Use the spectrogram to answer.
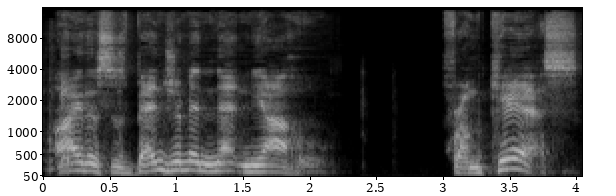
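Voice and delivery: put-on voice introducing himself as a celebrity; Benjamin Netanyahu. Shown as a demonstration. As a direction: demonstrate a politician impression. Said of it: "listen to Benjamin Netanyahu. It's the same voice".

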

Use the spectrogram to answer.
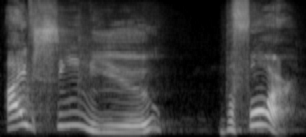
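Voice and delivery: slow, drawn-out suspicious accuser; slow accusing recognition. Retold or imitated. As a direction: stretch it out like you've caught him.

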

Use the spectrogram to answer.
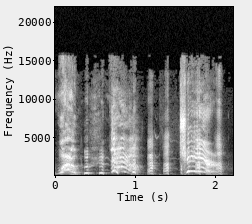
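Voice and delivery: squealing high-pitched cheering; high cheer imitation. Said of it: "Just like".

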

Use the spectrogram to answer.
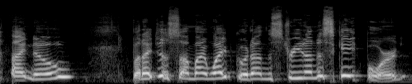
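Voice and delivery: man in heaven lamenting his wife's skateboard, comically tearful; mock heartbroken. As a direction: wail it like a brokenhearted husband. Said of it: "just crying, just heartbroken".

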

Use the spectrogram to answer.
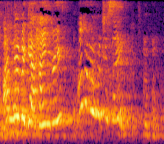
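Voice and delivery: high, giggling protest; laughing denial. Real, not acted. Speaker teasingly denying she ever gets hangry, giggling. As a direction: laugh off the accusation. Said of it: "joking denial of being hangry".

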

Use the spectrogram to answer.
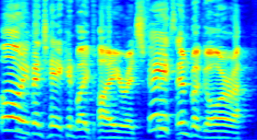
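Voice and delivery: put-on loud, high hammy Irish accent; mock Irish brogue. Captured sailors pretending to be Irish, loud mock Irish brogue. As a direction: play the stage Irishman to the hilt.

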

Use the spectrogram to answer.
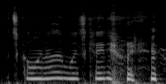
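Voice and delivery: exaggerated gentle father to toddler; sweet parent voice. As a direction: switch to sugary dad voice. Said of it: "I'm like".

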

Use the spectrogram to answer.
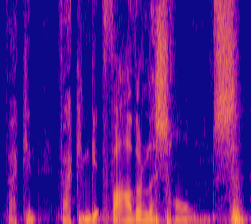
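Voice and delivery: low, hushed, plotting voice; sinister scheming devil. Retold or imitated. Preacher voicing the devil plotting against homes, hushed and sinister. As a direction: let the adversary whisper his plan. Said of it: "He says".

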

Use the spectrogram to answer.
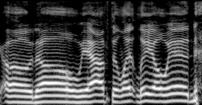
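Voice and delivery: loud, high, drawn-out mock dismay; mock group groan. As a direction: groan it out like a reluctant crowd, hammed-up. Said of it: "they were just a groan in the place".

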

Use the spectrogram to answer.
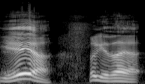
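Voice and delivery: loud, slow self-admiring gloat; hammed-up pride, pushed and slow; mock proud. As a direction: admire yourself out loud, drawn out. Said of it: "I was proud".

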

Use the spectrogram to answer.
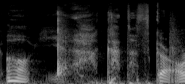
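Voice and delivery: imitating a cop whispering; hushed aside to his partner, mocking; whispered cop. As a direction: cop whispers about the girl he caught. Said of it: "this guy's like".

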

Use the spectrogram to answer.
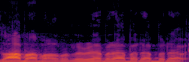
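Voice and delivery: rapid run of nonsense syllables; quick mock gibberish; mimicked babbling. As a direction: babble without a break, imitating foreign chatter. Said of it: "she starts babbling".

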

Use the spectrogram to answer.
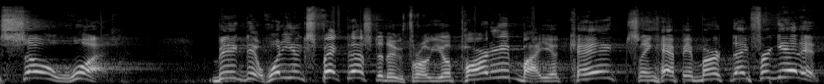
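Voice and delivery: high, loud, scornful retort; mock-yelled put-down. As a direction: sneer it back across the room. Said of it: "the other one yells".

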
